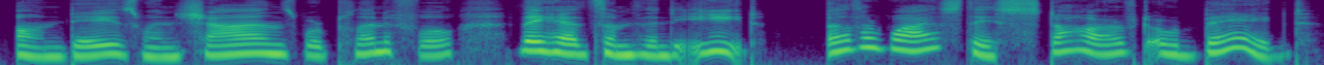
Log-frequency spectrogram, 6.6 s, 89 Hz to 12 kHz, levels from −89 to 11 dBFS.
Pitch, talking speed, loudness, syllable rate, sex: 220 Hz, 145 wpm, -19 LUFS, 4.6 syllables/s, female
